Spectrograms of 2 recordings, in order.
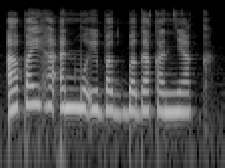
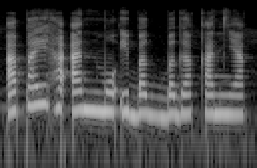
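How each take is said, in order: First: It is said at normal speed. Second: It is said slowly.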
